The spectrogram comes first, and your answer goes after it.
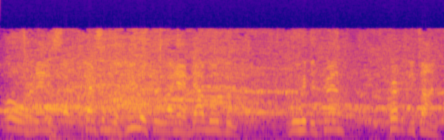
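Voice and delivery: loud excited play-by-play; excited commentary. Real, not acted. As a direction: call the knockdown with rising excitement.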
